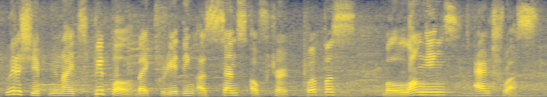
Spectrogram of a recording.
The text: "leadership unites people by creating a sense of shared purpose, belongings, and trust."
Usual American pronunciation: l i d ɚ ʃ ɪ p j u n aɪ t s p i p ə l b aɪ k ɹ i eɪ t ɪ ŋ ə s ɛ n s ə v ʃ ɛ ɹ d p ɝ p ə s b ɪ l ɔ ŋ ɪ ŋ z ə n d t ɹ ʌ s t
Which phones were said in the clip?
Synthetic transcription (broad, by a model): l i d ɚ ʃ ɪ p j u n aɪ t s p i p ə l b aɪ k ɹ i eɪ t ɪ ŋ ə s ɛ n s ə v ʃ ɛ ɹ p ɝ p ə s b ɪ l ɔ ŋ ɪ ŋ s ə n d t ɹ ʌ s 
